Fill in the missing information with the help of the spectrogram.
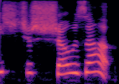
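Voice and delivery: usual speaking voice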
